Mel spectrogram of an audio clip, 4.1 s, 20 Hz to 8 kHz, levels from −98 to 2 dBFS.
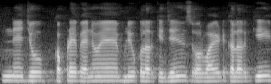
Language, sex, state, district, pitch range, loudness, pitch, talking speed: Hindi, male, Punjab, Fazilka, 145-155 Hz, -18 LUFS, 150 Hz, 205 wpm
